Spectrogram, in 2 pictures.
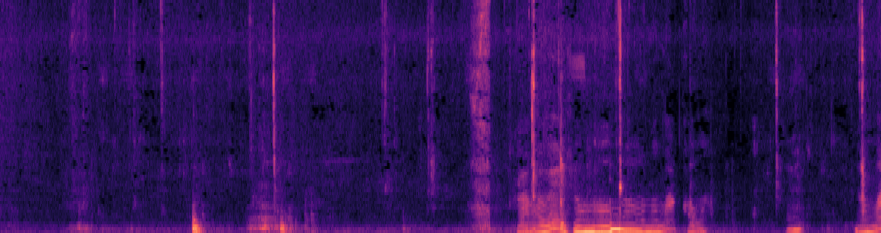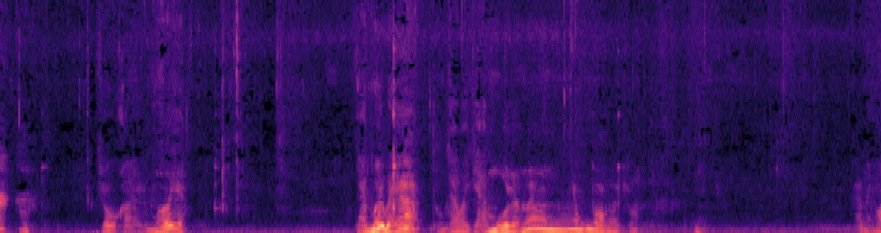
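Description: Chopsticks click against a dish.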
